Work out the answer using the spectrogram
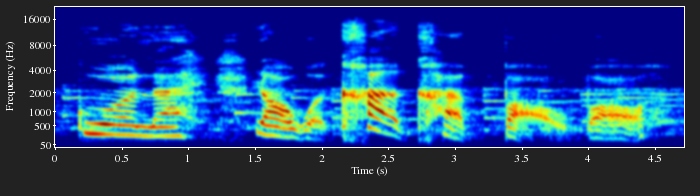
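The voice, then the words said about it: Wolf imitating grandmother's voice. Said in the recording (Chinese): “大灰狼学外婆的声音说”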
